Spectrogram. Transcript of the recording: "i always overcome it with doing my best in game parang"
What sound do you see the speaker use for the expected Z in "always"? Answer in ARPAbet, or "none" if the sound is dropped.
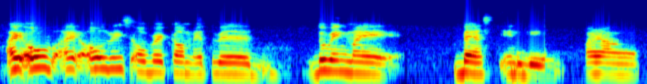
S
